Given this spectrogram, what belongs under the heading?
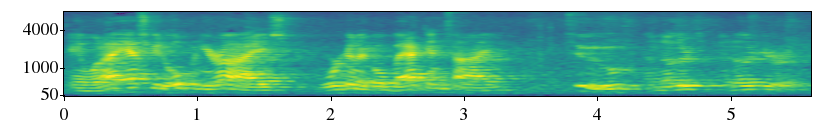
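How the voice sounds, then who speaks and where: In a classroom history talk, a Midwestern-accented older man who is a re-enactor and teacher keeps checking in with "okay?" in his folksy way. His bright, forceful, medium-pitched voice moves a little fast, captured from a distance in an echoey room with slight hiss or hum.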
